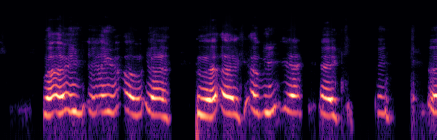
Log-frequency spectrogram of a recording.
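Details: Dysarthria in cerebral palsy: male host with cerebral palsy.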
